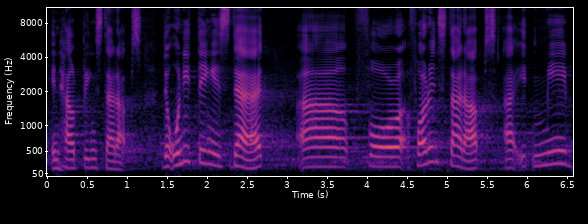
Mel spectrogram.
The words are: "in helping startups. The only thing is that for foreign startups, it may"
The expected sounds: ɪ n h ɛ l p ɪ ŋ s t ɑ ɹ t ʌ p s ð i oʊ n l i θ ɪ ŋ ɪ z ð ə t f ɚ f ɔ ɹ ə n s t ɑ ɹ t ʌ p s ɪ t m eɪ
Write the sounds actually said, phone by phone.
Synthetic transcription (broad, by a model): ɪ n h ɛ l p ɪ ŋ s t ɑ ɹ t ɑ p s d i oʊ n l i t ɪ ŋ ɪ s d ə t f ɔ f ɔ ɹ ə n s t ɑ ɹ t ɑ p s ɪ t m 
